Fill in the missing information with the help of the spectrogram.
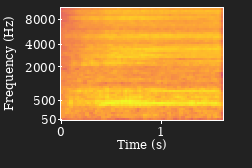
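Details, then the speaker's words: Steady high-speed whine with a faint grinding rasp as a 1.2 mm pilot drill with an 8 mm stop, run at full speed, cuts a practice jaw for 2.9 x 12 mm Zest LODI implants; dental implant pilot drill. "the first step is to go ahead and take your 1.2 with your eight millimeter osteotomy drill stop right at your midline marker and what i like to do is run this at full speed"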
